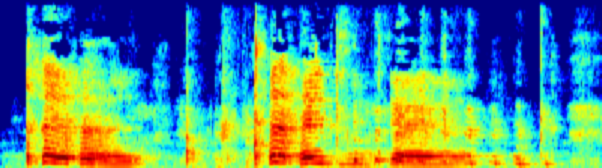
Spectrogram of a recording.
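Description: Toddler girl laughing in three long, high-pitched bursts, with a few light hand claps in between.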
